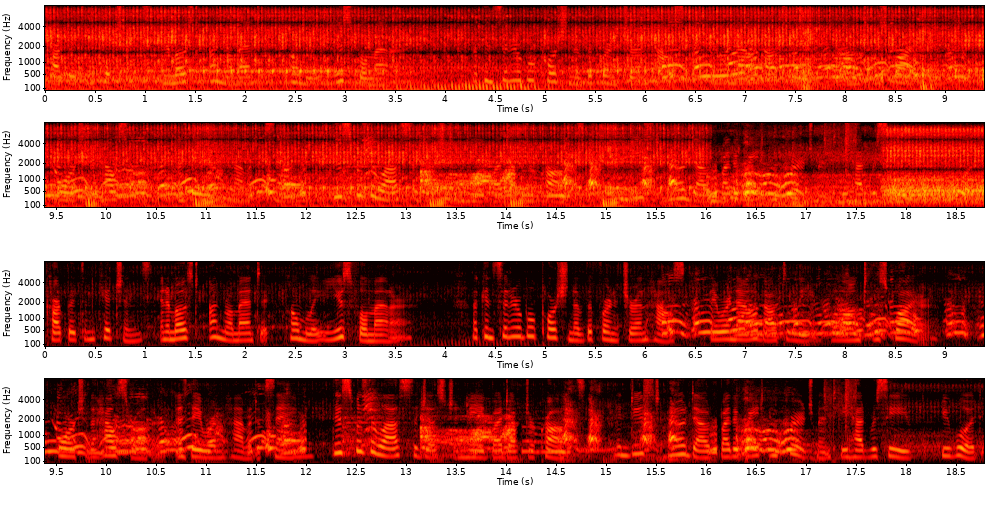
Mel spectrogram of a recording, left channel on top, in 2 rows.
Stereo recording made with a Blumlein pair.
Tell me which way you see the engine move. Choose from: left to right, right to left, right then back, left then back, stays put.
stays put.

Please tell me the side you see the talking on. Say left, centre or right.
centre.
